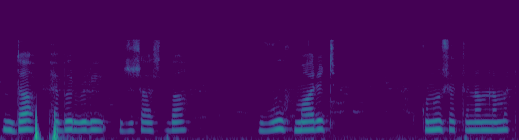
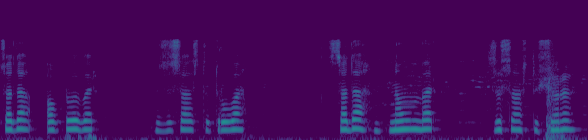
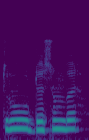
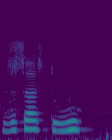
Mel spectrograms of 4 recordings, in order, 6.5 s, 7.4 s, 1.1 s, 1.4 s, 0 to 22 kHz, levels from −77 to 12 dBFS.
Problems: background conversations at intervals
